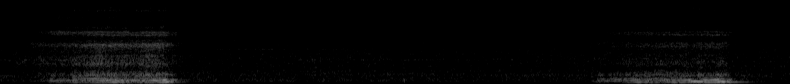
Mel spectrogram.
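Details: Dog snoring while resting at home after a long walk in pouring rain: two long, low, rattling inspiratory snores with quiet pauses, about eight breaths a minute.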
